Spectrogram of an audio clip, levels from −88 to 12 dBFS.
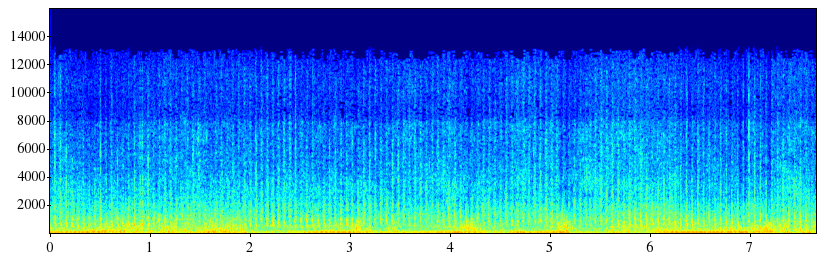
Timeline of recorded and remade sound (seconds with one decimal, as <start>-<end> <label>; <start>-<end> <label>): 0.0-7.7 recorded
